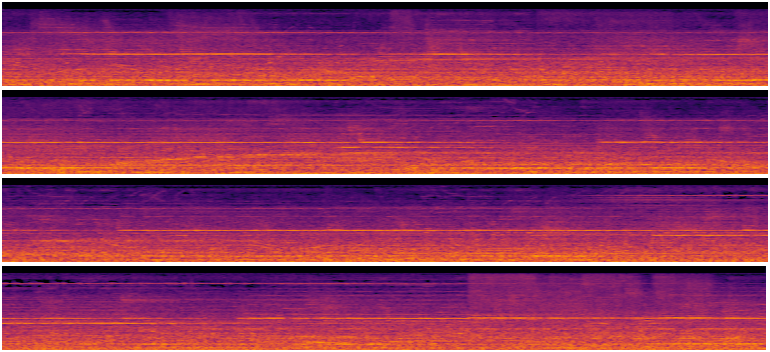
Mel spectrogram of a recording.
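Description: Dense layered experimental noise music: a thin, high steady whine that drops out and comes back, over a thick low rumble, with a tone gliding upward about nine seconds in.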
